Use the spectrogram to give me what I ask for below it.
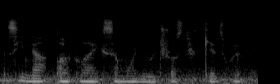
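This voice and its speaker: A man's soft-spoken whisper against loud background noise. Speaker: game streamer. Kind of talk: casual gaming commentary and reading quest text. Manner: soft ASMR whisper, joking aside. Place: home room.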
